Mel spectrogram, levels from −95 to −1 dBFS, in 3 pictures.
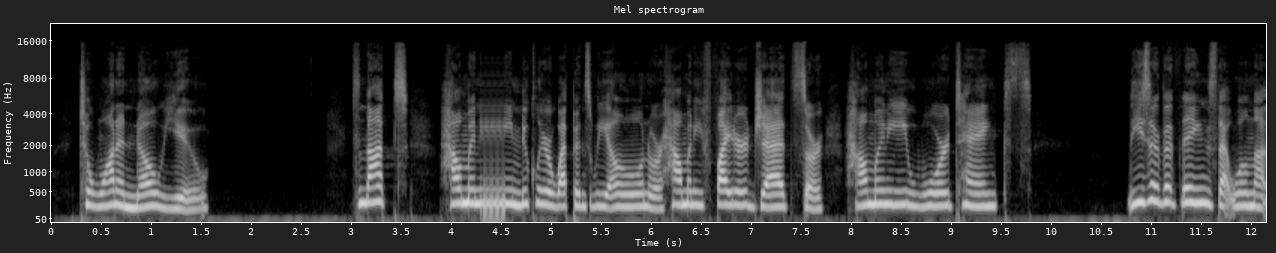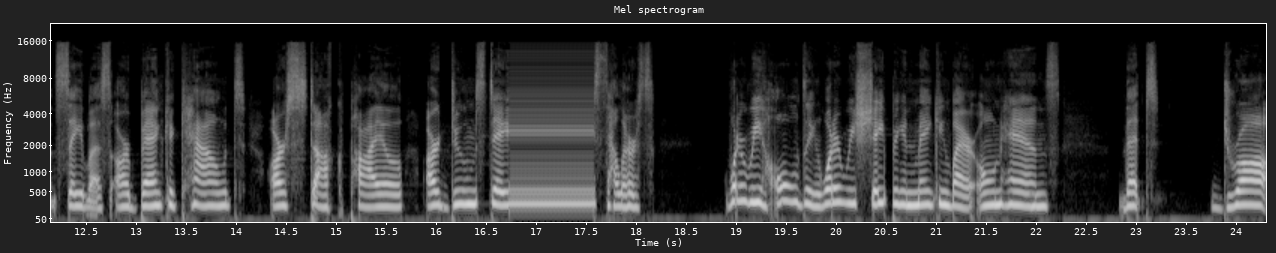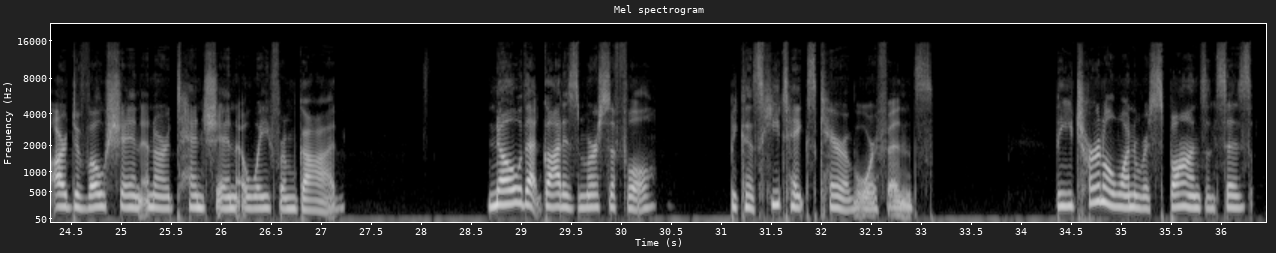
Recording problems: audio freezing; at 4.5 s and at 17 s for 1 s

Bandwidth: 15.5 kHz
